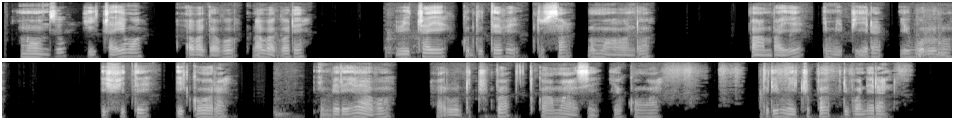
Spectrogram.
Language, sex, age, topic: Kinyarwanda, male, 18-24, government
